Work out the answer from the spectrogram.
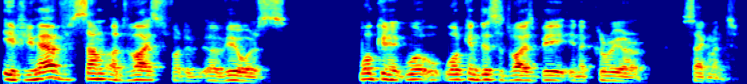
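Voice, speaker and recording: A man hosts a casual podcast interview, speaking bluntly in a loose conversational way. He is a little sick and clears his throat now and then between questions. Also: mid-range voice, a little slow. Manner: blunt, conversational, some grammar slips. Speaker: podcast host.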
